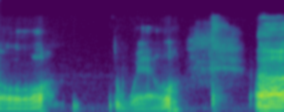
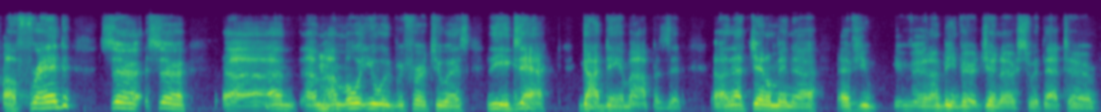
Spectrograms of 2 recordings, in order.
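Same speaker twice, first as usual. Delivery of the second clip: put-on a shaky, higher-pitched stab at a Texan accent; attempted Texan accent; 3 semitones higher than usual. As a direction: play a Texan lawman and miss the accent a bit. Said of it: "this is definitely not a Texan accent".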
